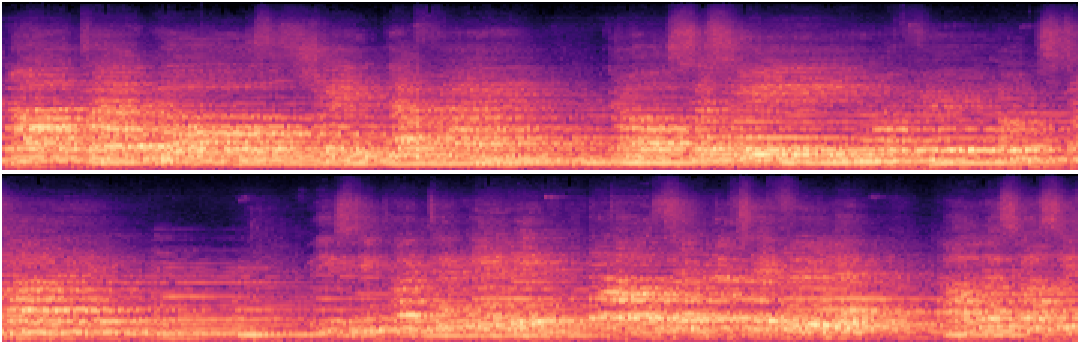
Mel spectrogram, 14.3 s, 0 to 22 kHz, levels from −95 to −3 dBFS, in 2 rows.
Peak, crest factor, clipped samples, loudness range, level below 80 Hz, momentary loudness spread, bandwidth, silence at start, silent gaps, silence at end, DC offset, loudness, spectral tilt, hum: 0 dBFS; 14 dB; under 0.1%; 4 LU; -46 dBFS; 8 LU; 16 kHz; 0 s; none; 0 s; under 0.1%; -14 LUFS; -6.5 dB/octave; none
